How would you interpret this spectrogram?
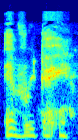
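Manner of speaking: soft whispered repeat; whispered echo. Acted. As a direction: breathe the words out as an echo.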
